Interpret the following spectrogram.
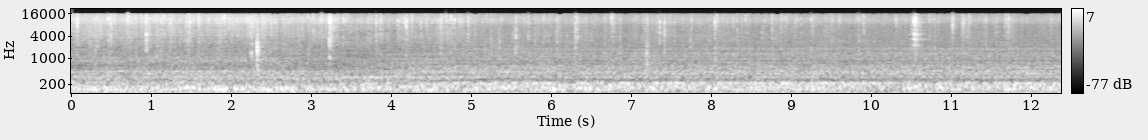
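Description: Chopped egg, vegetables and fish sizzling in a nonstick frying pan over low heat while being stirred with a plastic spatula. A few light clicks of the spatula against the pan sound over a steady low hum.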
